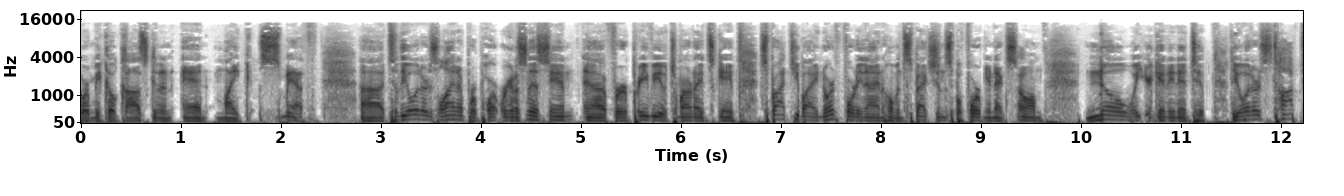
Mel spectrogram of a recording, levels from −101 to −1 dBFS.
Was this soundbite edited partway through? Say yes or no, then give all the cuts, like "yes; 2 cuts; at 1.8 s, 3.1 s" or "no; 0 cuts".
yes; 2 cuts; at 4.5 s, 9.0 s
